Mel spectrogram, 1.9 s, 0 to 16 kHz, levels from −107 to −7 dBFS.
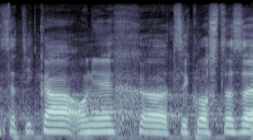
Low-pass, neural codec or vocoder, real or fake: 14.4 kHz; none; real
